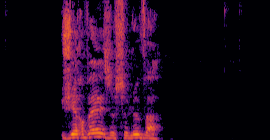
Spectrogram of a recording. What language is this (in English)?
French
